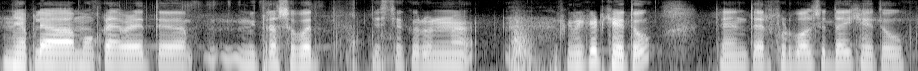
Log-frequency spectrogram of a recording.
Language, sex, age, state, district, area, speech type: Marathi, male, 18-30, Maharashtra, Washim, urban, spontaneous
